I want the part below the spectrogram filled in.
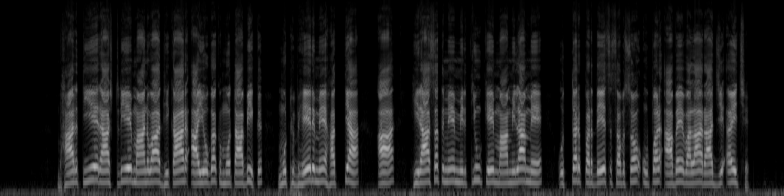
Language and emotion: Maithili, neutral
